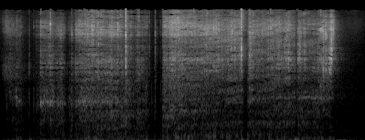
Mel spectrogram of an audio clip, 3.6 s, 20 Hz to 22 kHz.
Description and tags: Queneau frot circul 03
frottement réalisé avec une regle sur surface rugeuse
clang, cycle, frottement, metal, metallic, piezo, rattle, steel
